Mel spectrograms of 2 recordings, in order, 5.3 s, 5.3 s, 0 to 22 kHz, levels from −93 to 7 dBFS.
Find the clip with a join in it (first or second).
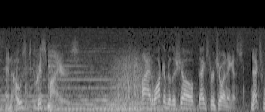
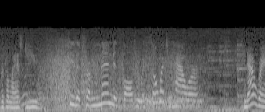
second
